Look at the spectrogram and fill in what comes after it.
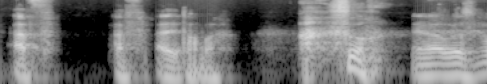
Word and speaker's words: Affalterbach: Ja gut, dann halt, was, wie Affalterbach? Af, Alter. Genau, so glaube ich, kann man es am besten aussprechen, weil okay. ein A, Doppel F. Ja, Af Alterbach.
